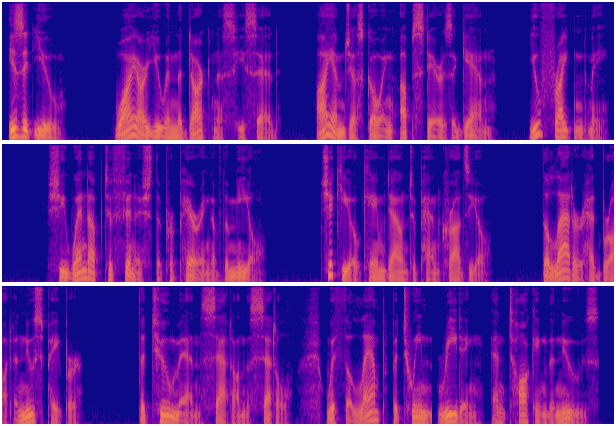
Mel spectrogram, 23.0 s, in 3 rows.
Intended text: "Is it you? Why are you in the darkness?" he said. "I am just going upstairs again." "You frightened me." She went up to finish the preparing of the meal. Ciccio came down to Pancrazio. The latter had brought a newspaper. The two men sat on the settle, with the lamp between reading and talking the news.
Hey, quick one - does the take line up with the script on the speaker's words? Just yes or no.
yes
